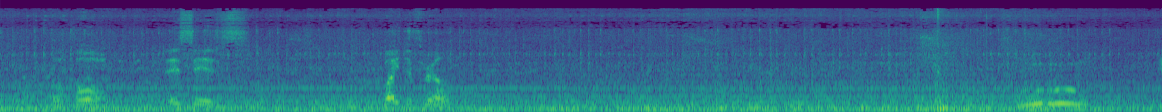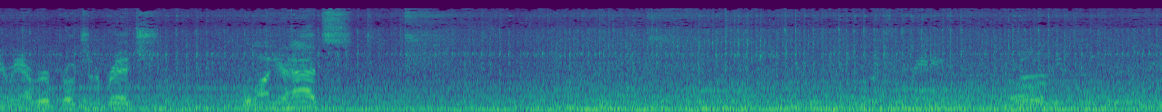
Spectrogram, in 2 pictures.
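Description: A small ride-on train rumbles steadily along its track.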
